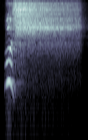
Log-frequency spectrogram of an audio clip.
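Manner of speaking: airy whoosh of rushing water; whoosh sound, unvoiced. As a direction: blow a long whoosh. Whale spout sound effect.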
